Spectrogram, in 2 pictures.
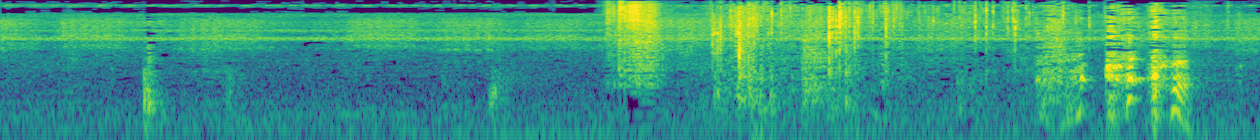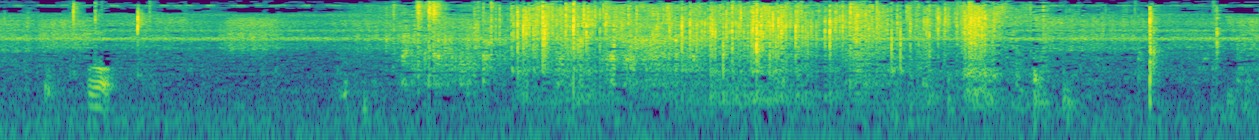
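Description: A man's mouth noises as he gulps Diet Coke on top of a mouthful of chewed mint Mentos: gulps and sputtering from about four seconds in. Then, from about twelve seconds in, a sustained frothing, sputtering spray as the foam erupts from his mouth for about five seconds.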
